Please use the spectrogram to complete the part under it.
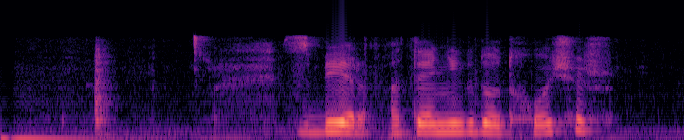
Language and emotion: Russian, neutral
